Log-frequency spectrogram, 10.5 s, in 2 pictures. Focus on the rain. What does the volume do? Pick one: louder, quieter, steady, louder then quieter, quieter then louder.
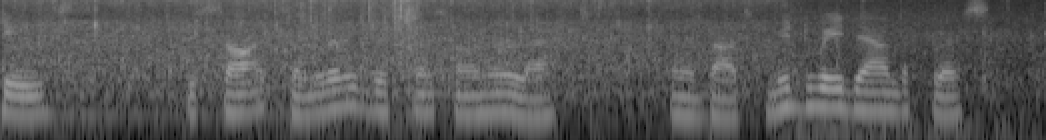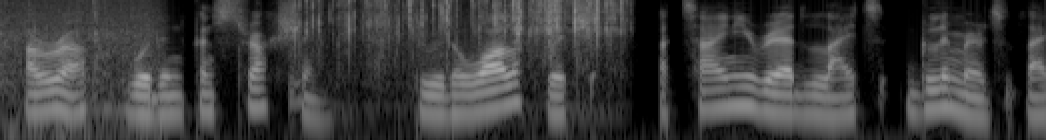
quieter.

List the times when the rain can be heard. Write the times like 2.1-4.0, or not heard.
0.0-6.1.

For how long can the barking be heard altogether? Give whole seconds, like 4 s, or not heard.
not heard.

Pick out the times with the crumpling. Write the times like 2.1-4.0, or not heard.
1.4-2.1, 6.7-8.4.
